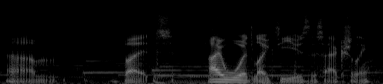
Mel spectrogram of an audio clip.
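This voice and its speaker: A man's voice: low voice, lively intonation, measured pace, creaky, a bit bright, soft background music. A man casually narrating his work on a livestream, musing and thinking aloud in hesitant fragments. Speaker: streamer and visual artist. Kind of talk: casual livestream commentary while working on screen.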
